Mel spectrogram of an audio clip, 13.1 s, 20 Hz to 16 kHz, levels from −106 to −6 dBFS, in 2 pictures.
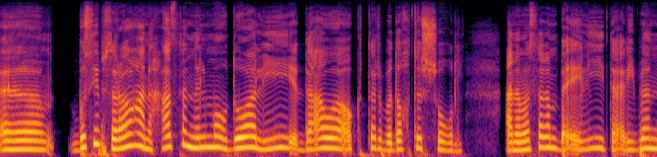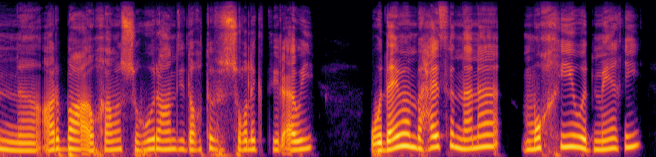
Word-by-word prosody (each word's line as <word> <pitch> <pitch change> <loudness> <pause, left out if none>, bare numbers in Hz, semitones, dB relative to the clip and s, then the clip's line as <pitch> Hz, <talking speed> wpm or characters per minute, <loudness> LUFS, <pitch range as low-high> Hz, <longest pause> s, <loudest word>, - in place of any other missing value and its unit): آآ، 200 0 +2 0.2
بُصّي 245 - +2
بصراحة، 260 +3 +2
أنا 220 - +1
حاسّة 255 +9 -2
إن 255 -3 +3
الموضوع 245 -1 +3
ليه 230 +3 -1
دعوة 225 +4 +1
أكتر 240 -2 -4
بضغط 205 +3 -3
الشغل، 185 -7 -3 0.4
أنا 185 0 +3
مثلًا 235 +4 +1
بقى 200 - -1
لي 230 +2 -3
تقريبًا 205 +1 -1 0.3
4 210 +1 +1
أو - - +1
5 200 +3 -3
شهور 200 +3 -2
عندي 205 0 -2
ضغط 200 +3 -4
في 220 - -5
الشغل 200 0 -2
كتير 195 -1 -5
أوي، 210 +5 0 0.6
ودايمًا 245 +10 +5
باحس 250 +5 0
إن 240 -5 +1
أنا 255 +6 +1 0.2
مُخّي 245 +5 0
ودماغي 230 +4 0
220 Hz, 150 wpm, -22 LUFS, 200-245 Hz, 0.6 s, ودايمًا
